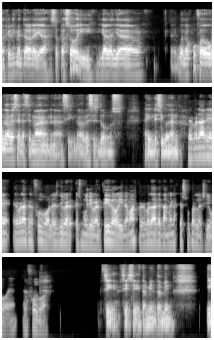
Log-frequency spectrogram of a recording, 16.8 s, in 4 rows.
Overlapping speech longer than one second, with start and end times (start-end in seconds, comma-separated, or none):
none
